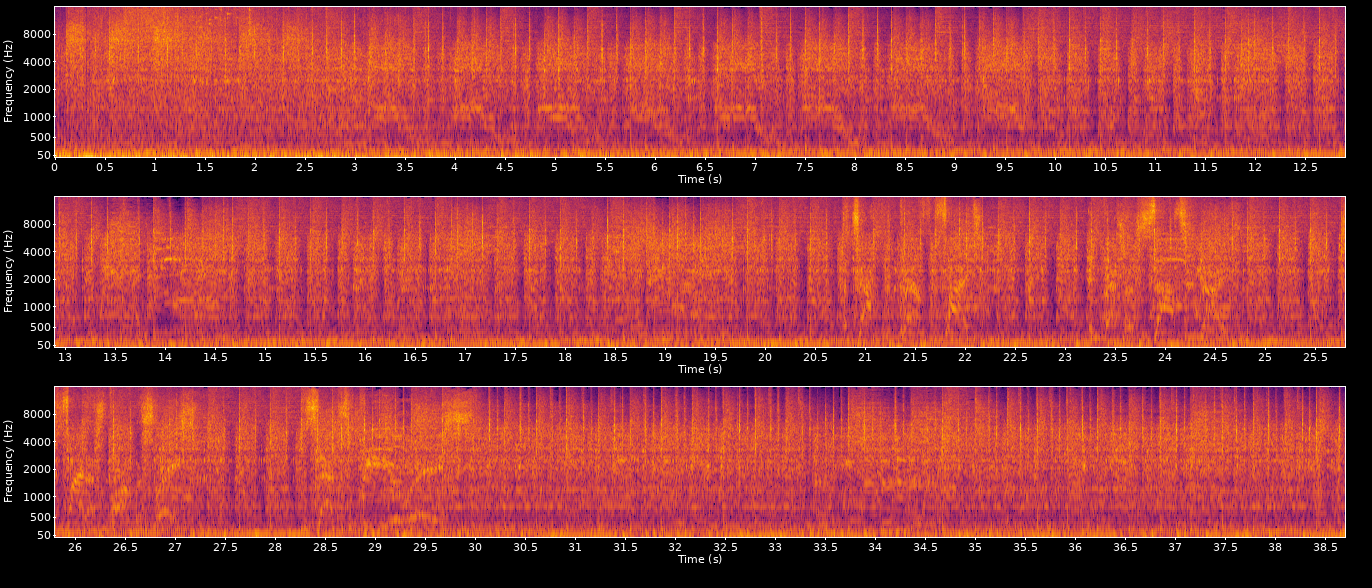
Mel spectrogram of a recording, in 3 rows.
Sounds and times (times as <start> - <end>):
Heavy metal: 0.0 - 38.7.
